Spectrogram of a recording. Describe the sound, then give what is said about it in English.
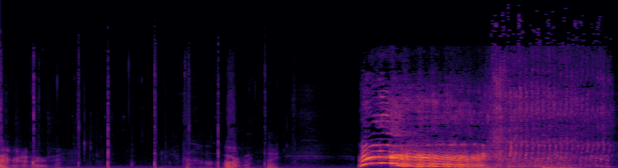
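Someone gives a loud, wavering imitation of a horse's whinny that lasts a couple of seconds, after some soft breathy vocal sounds. “If only I could speak horse.”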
